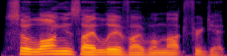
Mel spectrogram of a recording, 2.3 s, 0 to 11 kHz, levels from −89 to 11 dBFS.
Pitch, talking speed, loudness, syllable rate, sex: 125 Hz, 235 wpm, -14 LUFS, 4.6 syllables/s, male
